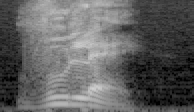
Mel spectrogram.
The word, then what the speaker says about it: voulez: and it is vous, voulez. The easy is pronounced a, vous voulez.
